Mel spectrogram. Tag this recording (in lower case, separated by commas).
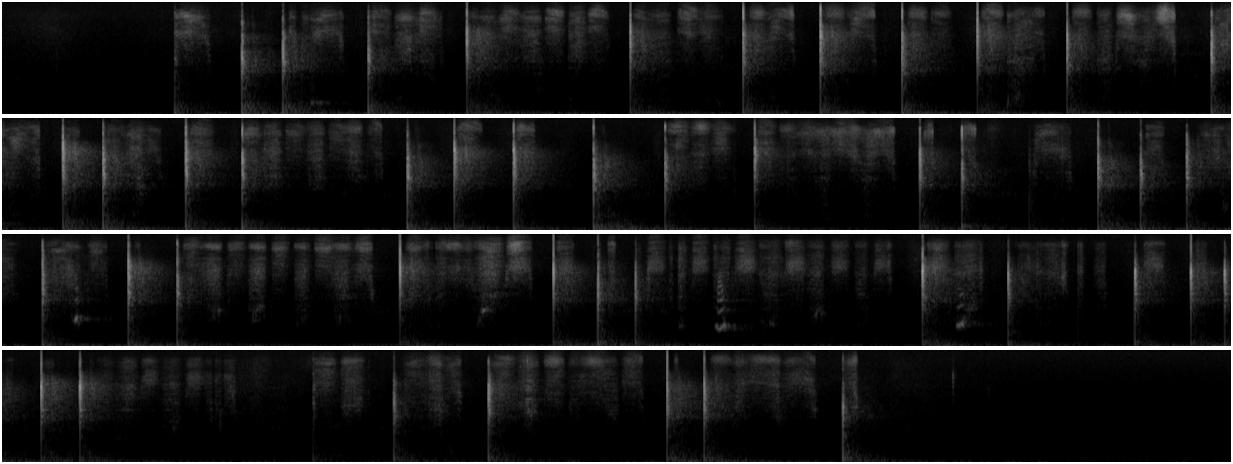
domestic sounds, writing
